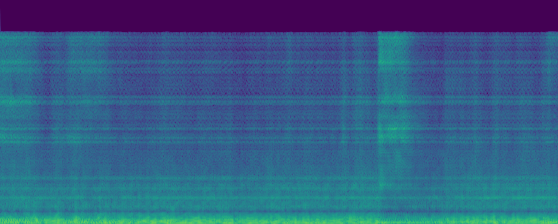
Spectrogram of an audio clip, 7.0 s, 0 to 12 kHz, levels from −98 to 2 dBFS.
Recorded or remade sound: remade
